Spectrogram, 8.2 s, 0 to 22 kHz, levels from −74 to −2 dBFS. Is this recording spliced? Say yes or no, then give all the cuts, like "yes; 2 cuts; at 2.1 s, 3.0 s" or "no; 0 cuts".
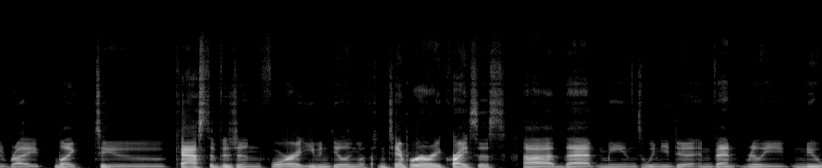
yes; 2 cuts; at 3.7 s, 5.2 s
